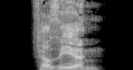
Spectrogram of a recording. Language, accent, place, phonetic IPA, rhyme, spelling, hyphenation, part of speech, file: German, Germany, Berlin, [fɛɐ̯ˈzeːən], -eːən, versehen, ver‧se‧hen, verb / adjective, De-versehen.ogg
- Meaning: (verb) 1. to perform (a service or duty) 2. to hold (an office) 3. to emblazon with 4. to provide with 5. to make a mistake 6. to expect; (adjective) provided, equipped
